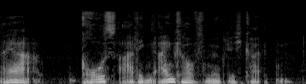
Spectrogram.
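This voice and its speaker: Somewhat breathy and very deep, a man's low voice moves at a fairly slow pace with ordinary pitch variation. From Palatinate, Germany. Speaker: podcast host, psychology student. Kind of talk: solo podcast monologue.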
